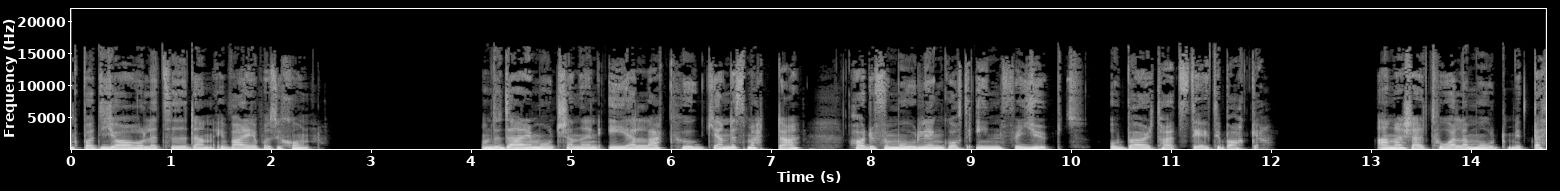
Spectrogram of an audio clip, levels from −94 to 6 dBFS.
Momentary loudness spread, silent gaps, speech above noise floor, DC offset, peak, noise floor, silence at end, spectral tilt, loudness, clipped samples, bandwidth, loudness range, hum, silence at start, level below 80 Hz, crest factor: 8 LU; 2.66-4.11 s, 7.02-7.07 s, 10.31-10.35 s, 12.16-13.02 s; over 74 dB; under 0.1%; 0 dBFS; under -90 dBFS; 0 s; -5.5 dB/octave; -16 LUFS; under 0.1%; 16 kHz; 4 LU; none; 0 s; -50 dBFS; 16 dB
